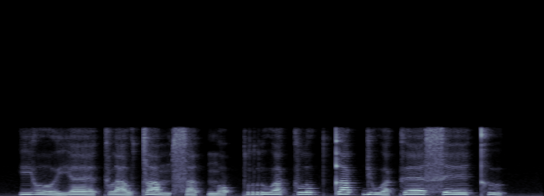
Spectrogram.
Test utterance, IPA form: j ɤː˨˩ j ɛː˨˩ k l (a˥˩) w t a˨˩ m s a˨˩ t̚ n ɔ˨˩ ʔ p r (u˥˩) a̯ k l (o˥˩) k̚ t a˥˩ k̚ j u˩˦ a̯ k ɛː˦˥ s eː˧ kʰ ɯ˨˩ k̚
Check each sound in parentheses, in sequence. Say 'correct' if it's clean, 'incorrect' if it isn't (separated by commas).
incorrect, incorrect, incorrect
